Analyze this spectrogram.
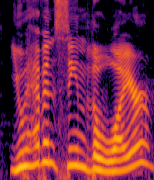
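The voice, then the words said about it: Imitates a stereotypical office worker voice. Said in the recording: “my impression of everyone that's ever worked in an office”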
